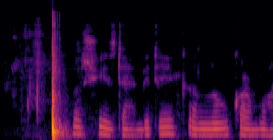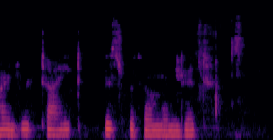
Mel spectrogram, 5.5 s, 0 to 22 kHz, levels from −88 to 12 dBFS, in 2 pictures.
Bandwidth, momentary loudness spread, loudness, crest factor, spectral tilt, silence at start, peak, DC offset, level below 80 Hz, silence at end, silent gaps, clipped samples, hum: 15.5 kHz; 25 LU; -30 LUFS; 32 dB; -6 dB/octave; 0.35 s; 0 dBFS; under 0.1%; -56 dBFS; 0.35 s; none; under 0.1%; none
